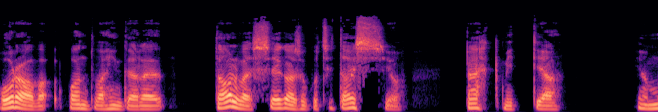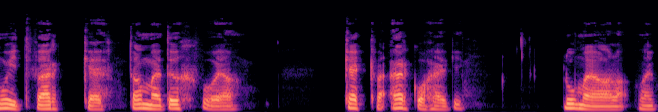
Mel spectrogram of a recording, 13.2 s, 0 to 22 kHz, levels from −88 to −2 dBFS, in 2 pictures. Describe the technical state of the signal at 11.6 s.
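The speech at 11.6 s is intact, with no audible fault at that moment.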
